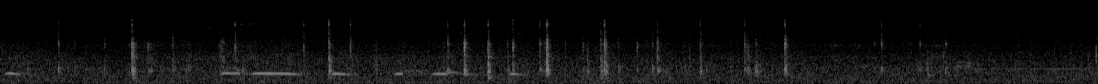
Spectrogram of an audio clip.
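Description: Rubber door weatherstrip being pulled off its metal flange by hand: a string of small clicks and snaps, with a few short rubbery squeaks a few seconds in. The clicks thin out near the end.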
